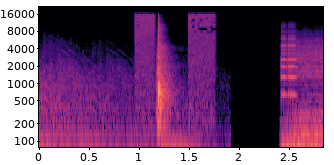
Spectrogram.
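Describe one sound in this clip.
A loud burst of static hisses briefly.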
